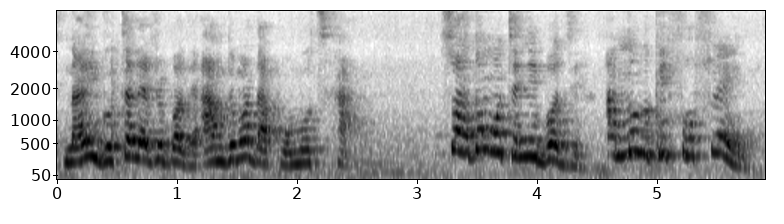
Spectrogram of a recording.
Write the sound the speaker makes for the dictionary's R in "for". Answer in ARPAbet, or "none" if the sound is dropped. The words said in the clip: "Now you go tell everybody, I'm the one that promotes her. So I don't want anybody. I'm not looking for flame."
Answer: L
